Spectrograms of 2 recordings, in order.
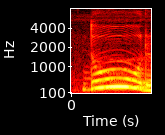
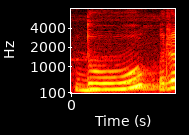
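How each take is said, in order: First: दूर with the ऊ held long, higher and louder. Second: Said in the usual way. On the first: Shown as a demonstration. Teacher repeating दूर for pupils, long and loud. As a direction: call out the ऊ of दूर. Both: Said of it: "लंबे समय तक और ऊंचे स्वर में पढ़ा".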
